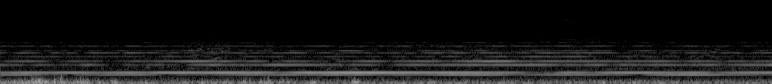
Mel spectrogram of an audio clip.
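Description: Sugar mill's siren sounding one long, steady wail of two close pitches, held without rising or falling.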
